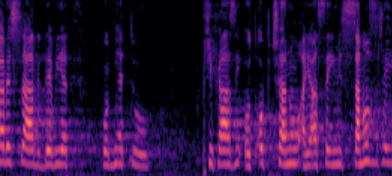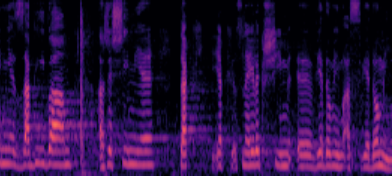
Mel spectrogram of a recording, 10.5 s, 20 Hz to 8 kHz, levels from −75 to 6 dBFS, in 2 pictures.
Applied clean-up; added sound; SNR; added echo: none; none; none; none.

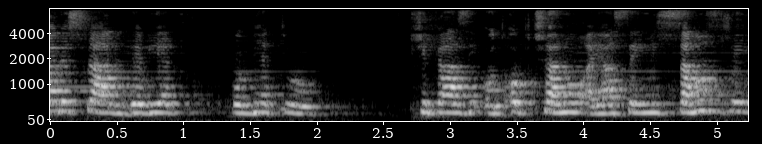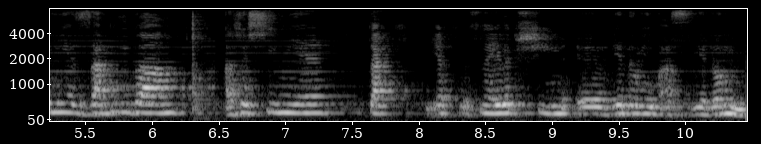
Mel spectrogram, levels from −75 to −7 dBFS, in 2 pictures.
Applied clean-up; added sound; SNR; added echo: neural separator model SepFormer DNS4.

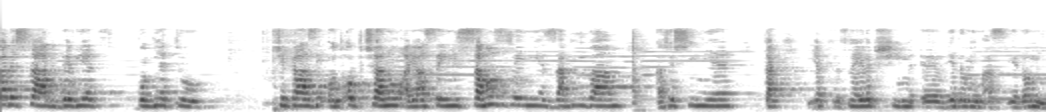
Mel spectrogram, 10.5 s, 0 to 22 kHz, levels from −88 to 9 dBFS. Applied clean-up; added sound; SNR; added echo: classical method WPE with log-MMSE.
